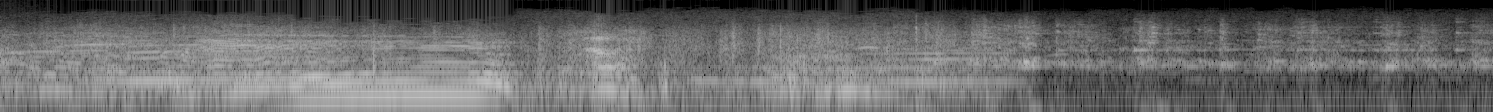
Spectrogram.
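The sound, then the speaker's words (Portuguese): A calf at a festival's ritual slaughter lets out one long, loud bawling moo that rises and falls, followed by a few seconds of quieter rustling and shuffling noises. “Durante esta festa assistimos ao ritual da matança do vitelo ou do bode para a ceia dos rapazes.”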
